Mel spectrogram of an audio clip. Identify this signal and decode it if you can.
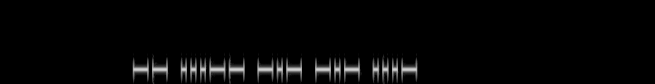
Morse code, heard as a keyed tone, about 25 wpm, 700 Hz. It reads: M3KKV
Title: DXCC-100 Call Signs - 5 Characters - Repeated 3x - 25wpm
